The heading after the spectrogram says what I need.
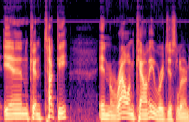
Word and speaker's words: Rowan: latest from that circus d in Kentucky in Rowan County we just learned how to pronounce it from congressman John Yarmouth Rowan County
